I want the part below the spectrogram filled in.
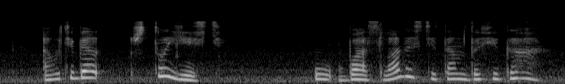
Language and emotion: Russian, positive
